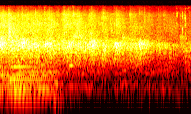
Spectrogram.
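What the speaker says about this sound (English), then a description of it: "Big applause to Networking Premium and team." An audience at a startup pitching competition gives a round of applause, a wash of clapping that rises at the start and then continues at a steady, moderately distant level, with a voice briefly heard at the start.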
